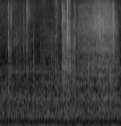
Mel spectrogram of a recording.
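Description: Faint rustle and crinkle of a water-filled plastic fish bag being handled, with a couple of light ticks.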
